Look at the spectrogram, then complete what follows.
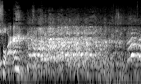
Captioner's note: audience laughing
